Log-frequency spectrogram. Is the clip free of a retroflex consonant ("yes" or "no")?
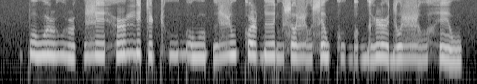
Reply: no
